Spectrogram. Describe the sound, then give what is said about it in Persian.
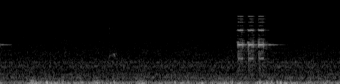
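A short electronic beep from pressing the volume button on a device that also displays temperature, a bright pulsing tone with harmonics lasting about a third of a second, sounding over a low steady background hum. “حالا من اول کلید ولوم رو میزنم، به این نوع صدا میکنه، گوش کنید.”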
